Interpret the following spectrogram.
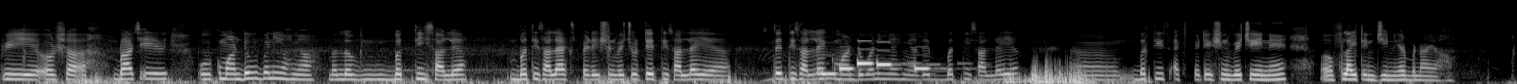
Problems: none marked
